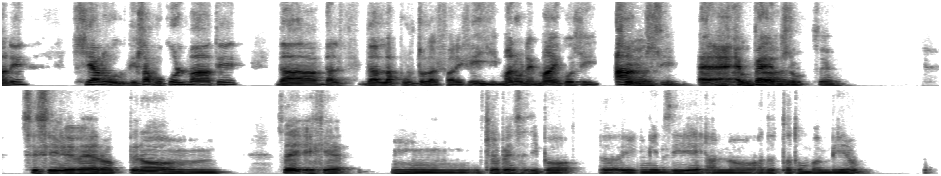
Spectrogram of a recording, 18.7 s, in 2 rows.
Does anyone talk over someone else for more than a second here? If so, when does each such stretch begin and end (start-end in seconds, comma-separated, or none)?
6.1-8.1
